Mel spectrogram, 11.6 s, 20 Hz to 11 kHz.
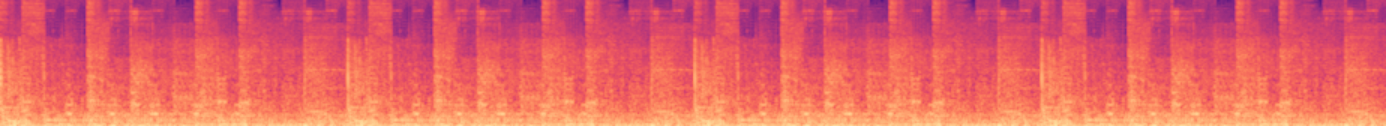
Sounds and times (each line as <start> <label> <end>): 0.0 Drum Loop 11.5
